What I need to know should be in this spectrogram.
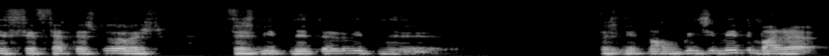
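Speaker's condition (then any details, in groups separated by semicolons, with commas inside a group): Machado-Joseph disease (sca3)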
